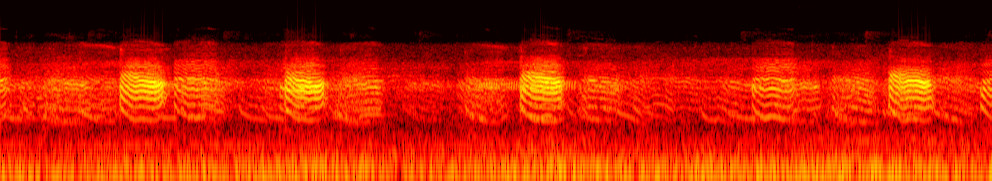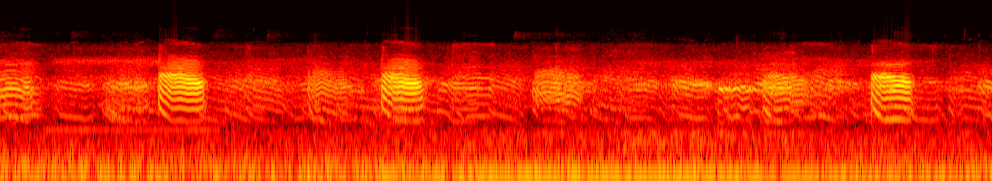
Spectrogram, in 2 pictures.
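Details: Pond packed with thousands of spadefoot toads in a mating swarm. A dense chorus of bleating, wavering cries, with louder nearby calls standing out every second or two over a steady background of many more callers.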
